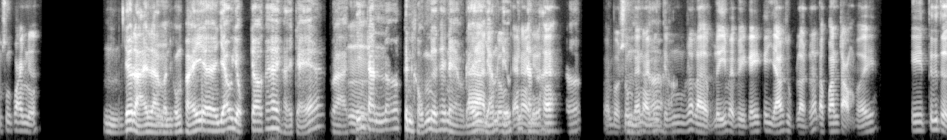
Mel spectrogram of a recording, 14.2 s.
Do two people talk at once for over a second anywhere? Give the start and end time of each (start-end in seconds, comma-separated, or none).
7.0-8.3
